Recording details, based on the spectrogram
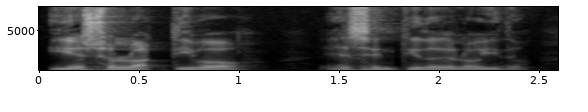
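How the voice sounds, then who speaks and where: A man preaching a sermon, emphatic, stressing key words loudly before dropping quiet, often repeating words as he restarts. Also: medium pitch, normal speed, vocal fry. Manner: emphatic, builds to loud stressed peaks then drops quiet. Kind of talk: sermon on a Bible passage.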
